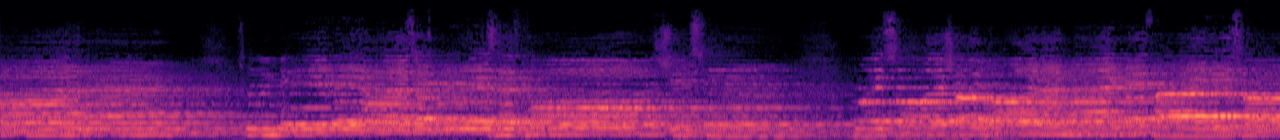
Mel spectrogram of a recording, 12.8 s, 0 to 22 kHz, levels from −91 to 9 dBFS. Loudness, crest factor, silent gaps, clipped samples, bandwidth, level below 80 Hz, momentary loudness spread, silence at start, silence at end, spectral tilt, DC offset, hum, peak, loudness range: -26 LUFS; 16 dB; none; under 0.1%; 13.5 kHz; -66 dBFS; 13 LU; 0 s; 0 s; -7 dB/octave; under 0.1%; none; -10 dBFS; 7 LU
